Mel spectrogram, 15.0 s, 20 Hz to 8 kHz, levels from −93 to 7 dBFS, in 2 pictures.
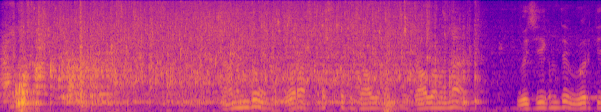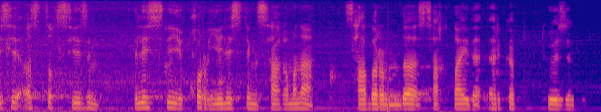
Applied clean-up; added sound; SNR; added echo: none; Toilet flush; -3 dB; none.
